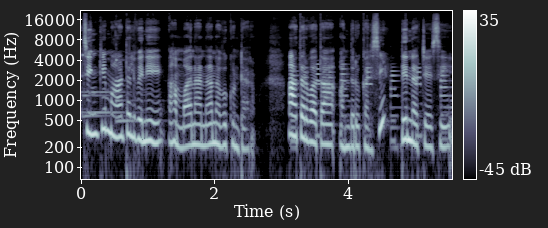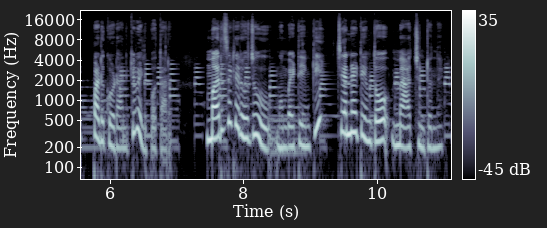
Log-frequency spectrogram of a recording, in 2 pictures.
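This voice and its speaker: Lady narrating a kids cartoon story, highish voice, bit of music behind. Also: animated, moderate pace, dark tone. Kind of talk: scripted children's story narration.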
